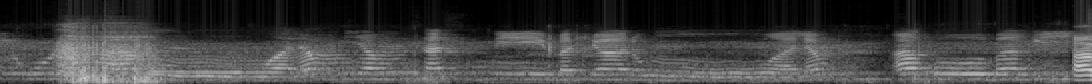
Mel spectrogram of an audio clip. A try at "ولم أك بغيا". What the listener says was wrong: أكو کاف کو کھینچنا نہیں. أكو.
